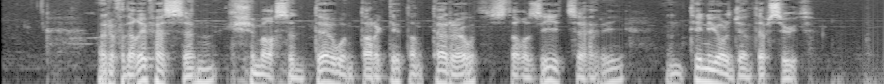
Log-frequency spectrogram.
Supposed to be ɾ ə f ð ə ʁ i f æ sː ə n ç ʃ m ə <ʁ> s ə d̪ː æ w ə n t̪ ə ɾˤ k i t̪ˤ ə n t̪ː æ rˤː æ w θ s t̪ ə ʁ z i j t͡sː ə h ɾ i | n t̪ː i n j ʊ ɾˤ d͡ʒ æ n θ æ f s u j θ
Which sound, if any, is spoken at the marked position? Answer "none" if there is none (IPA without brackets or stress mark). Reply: ʁ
